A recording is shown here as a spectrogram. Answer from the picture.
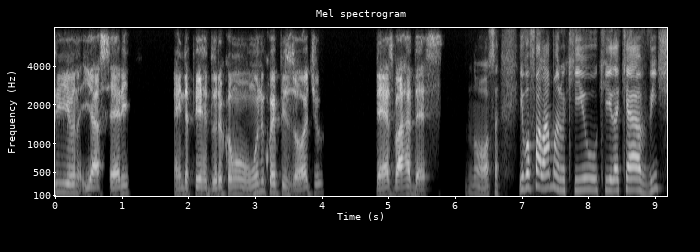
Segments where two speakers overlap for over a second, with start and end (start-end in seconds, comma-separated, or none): none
